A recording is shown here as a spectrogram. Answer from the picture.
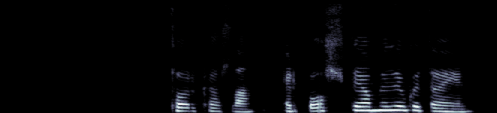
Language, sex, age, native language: Icelandic, female, 30-39, Icelandic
